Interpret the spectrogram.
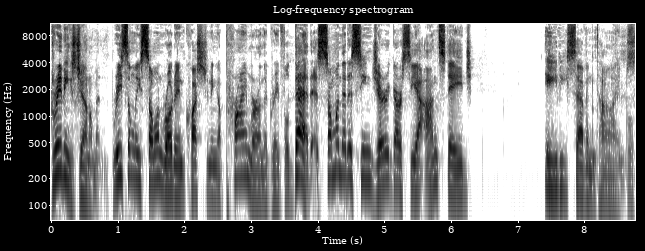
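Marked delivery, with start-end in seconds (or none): none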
